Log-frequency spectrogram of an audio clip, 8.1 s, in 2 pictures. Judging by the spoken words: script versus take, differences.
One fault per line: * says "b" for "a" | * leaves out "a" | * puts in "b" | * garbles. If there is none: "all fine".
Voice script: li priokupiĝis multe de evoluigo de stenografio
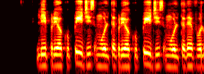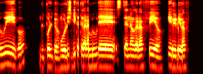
* puts in "priokupiĝis multe"
* garbles
* garbles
